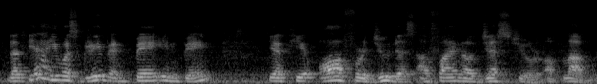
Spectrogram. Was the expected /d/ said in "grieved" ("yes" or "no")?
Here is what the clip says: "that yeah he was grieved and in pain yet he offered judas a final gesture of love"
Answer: no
